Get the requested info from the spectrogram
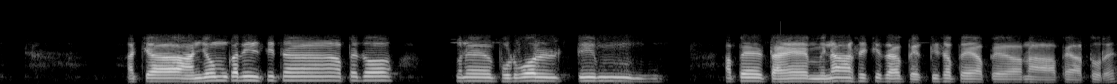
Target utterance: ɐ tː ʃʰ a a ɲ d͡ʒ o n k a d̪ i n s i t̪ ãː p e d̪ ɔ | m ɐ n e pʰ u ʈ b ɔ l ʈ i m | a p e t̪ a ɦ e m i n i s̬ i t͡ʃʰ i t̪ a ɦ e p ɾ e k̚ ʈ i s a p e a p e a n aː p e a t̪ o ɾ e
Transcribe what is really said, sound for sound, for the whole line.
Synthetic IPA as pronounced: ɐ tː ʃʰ a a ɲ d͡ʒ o m k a d̪ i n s i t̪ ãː p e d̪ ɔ | m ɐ n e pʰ u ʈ b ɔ l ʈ i m | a p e t̪ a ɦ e m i n a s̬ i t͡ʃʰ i t̪ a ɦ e p ɾ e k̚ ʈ i s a p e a p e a n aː p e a t̪ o ɾ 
